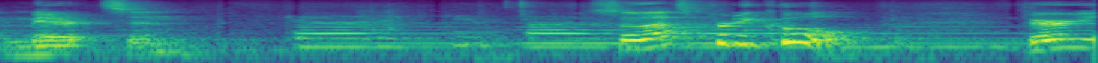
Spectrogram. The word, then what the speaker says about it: Märzen: for using it basically if you do use the german that umlaut renders the first syllable something like the vowels and air like merzen so that's pretty cool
